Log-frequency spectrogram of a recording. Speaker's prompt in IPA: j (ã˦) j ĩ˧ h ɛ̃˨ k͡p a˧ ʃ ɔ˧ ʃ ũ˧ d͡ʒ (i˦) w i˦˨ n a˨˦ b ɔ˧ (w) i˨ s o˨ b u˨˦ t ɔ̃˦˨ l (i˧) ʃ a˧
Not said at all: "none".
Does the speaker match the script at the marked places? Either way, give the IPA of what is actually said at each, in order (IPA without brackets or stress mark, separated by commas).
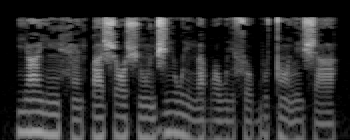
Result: ã˦, i˦, w, i˧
